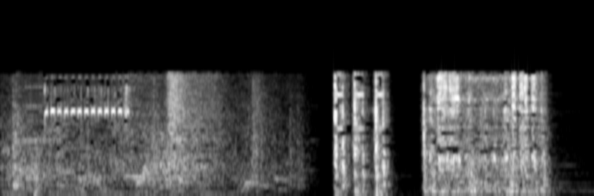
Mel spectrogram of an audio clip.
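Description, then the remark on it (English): A shop checkout barcode scanner beeps in a quick run of short electronic tones as a shop assistant tries and fails to scan pimple cream, followed by clattering bursts of register noise, with no one speaking. “She smiled and scanned the pimple cream. I started to feel hot. My face was turning red. The pimple cream wouldn't scan.”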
